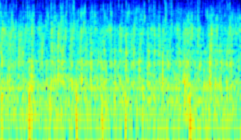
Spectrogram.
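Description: Pot of collard greens simmering in their broth (pot liquor), a steady bubbling with many small pops and clicks.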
